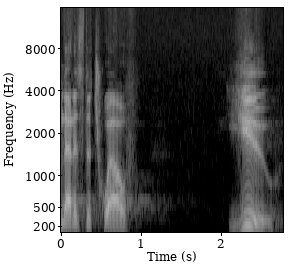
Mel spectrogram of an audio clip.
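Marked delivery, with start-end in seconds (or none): 2.1-2.7 YOU set apart and drawn out; emphatic you. Acted. Jesus handing the twelve the task, stress on YOU. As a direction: lean on YOU, then pause.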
